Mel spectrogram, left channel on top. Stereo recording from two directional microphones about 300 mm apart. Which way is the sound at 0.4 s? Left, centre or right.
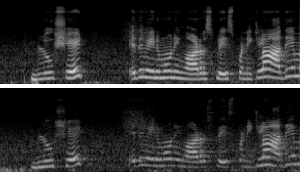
Left.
